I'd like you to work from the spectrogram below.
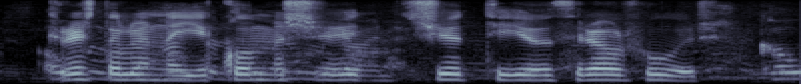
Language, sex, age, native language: Icelandic, male, 13, Icelandic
